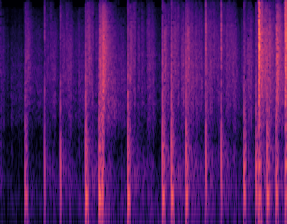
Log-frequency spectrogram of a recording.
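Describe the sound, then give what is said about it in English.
Machine guns firing during Liberian army training on dry land south of Monrovia: many sharp, irregular bangs, each cracking out alone and growing denser and louder toward the end. “On a patch of dry land south of Monrovia, young Liberian soldiers crawl on their stomachs through the brush, firing machine guns and tossing smoke bombs.”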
